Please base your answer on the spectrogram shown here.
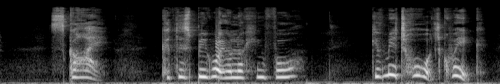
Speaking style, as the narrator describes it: said, my voice shaking

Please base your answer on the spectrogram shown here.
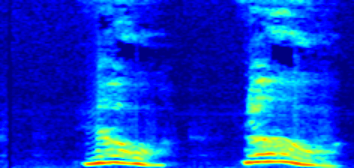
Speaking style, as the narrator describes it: cried the woman

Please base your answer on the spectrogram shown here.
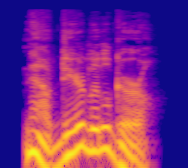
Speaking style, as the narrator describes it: said Sarah, and her voice trembled

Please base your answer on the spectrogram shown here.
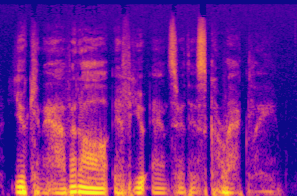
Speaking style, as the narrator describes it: whispered

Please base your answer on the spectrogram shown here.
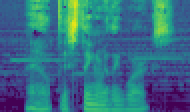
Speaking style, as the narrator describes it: Kelton muttered

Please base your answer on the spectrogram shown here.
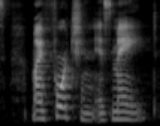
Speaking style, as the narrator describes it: He answered in a low, curt voice

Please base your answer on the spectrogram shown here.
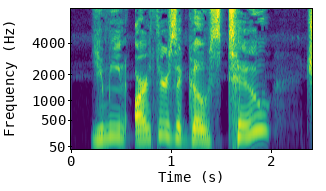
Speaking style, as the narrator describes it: Chunker cried in disbelief

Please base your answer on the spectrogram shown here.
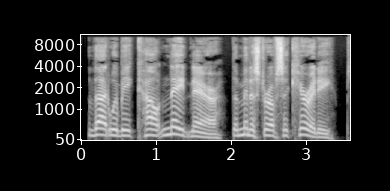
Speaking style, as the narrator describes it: somebody said

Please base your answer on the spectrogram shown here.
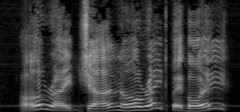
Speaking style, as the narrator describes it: piped the old man from within

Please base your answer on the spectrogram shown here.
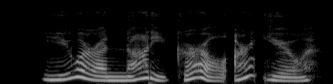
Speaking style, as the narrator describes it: Liz cooed back

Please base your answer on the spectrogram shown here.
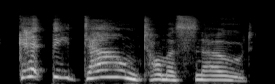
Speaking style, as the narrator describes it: again I cried

